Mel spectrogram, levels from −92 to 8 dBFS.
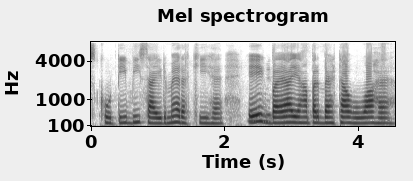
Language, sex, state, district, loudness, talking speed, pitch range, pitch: Hindi, female, Maharashtra, Mumbai Suburban, -14 LUFS, 170 wpm, 185-200 Hz, 195 Hz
